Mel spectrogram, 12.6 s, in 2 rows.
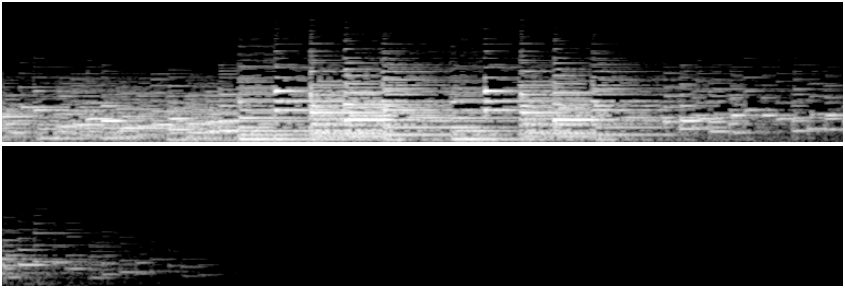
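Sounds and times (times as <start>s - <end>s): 
piano sonata third movement: 0.0s - 7.2s.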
